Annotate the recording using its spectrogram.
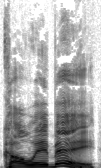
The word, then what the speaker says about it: Colwyn Bay: It said, Hey guys, here's a postcard from the shithole, sorry, lovely place where I live, Callway Bay. To say, oh, okay. To say it properly, it's call as in Colin and win as in win.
